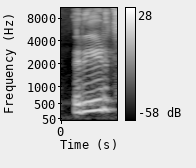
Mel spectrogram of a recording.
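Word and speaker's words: read: shut shut shut पण आर इय डी रीड प्रोन्सिएशन रेड रेड spelling सेमच राहतं आणि बी आय डी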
